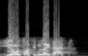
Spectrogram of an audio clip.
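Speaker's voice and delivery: high, loud parody of a fake Jamaican accent; mock the actor's botched Jamaican accent; bad Jamaican accent imitation. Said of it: "That's not how Jamaicans talk".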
